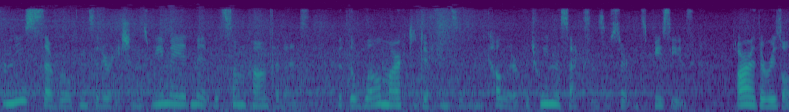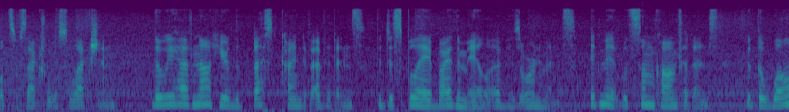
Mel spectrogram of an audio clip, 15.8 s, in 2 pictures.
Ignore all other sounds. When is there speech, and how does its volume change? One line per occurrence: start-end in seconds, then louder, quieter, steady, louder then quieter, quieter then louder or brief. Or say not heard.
0.0-15.7 steady.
